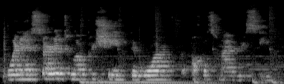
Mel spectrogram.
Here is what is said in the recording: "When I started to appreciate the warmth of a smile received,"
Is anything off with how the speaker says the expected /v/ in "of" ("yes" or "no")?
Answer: yes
